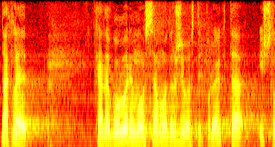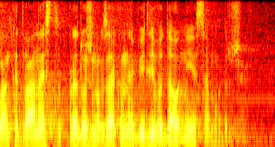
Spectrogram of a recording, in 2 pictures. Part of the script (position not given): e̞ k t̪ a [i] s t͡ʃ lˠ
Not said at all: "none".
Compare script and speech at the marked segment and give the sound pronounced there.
i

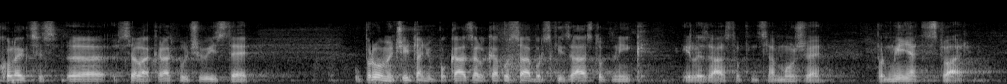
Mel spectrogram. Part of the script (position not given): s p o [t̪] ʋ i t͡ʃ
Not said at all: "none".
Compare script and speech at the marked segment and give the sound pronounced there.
none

